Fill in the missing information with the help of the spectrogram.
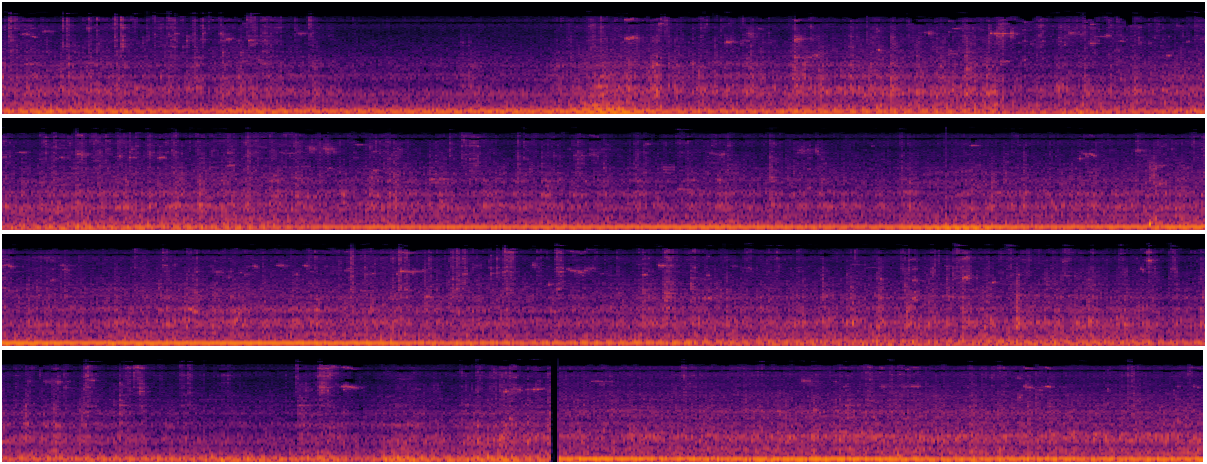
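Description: Diesel engines of heavy earthmoving machinery running steadily under work, with scattered metallic clicks and squeaks; the engine note steps up and gets louder near the end.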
